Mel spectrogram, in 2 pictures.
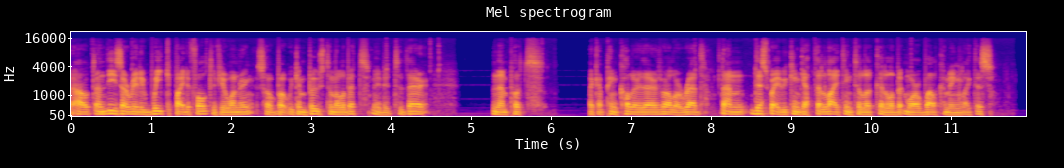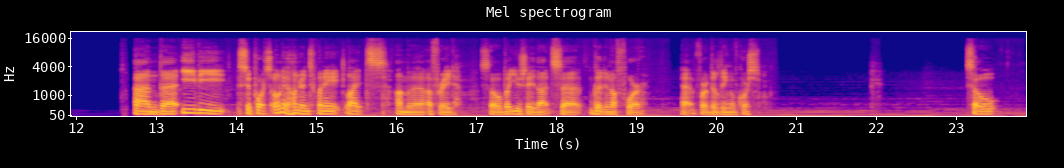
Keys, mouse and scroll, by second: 0.1 click, 1.4-3.7 drag, 4.2 click, 8.2 middle click, 9.0 Tab, 10.2-12.3 drag.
